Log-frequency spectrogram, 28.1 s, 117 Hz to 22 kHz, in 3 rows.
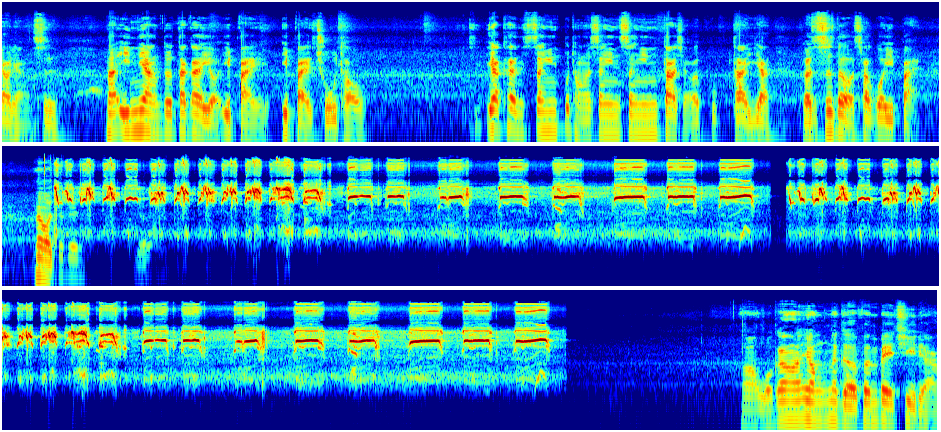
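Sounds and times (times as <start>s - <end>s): bird chirping through small speaker: 9.8s - 24.4s.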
